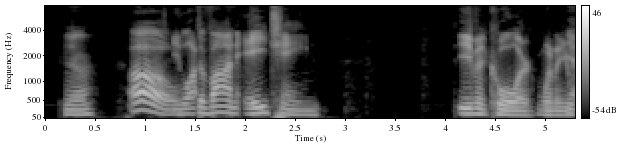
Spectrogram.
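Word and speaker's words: Achane: three six and seven cam Smith Devon Akeem akane probably running back Texas A M yeah oh Devon a chain even cooler when you pronounce it correctly it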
